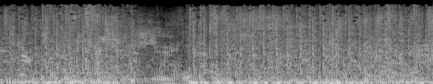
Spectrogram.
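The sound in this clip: Loud, dense gunfire fills a video game battle, rolling on without a break as volleys overlap throughout.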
